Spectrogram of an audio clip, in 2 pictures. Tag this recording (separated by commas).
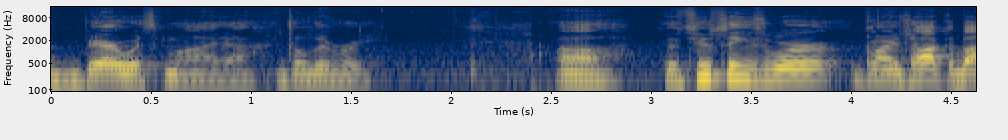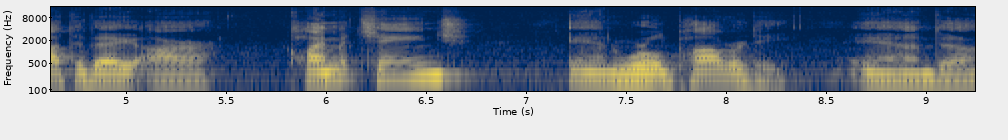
Speech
